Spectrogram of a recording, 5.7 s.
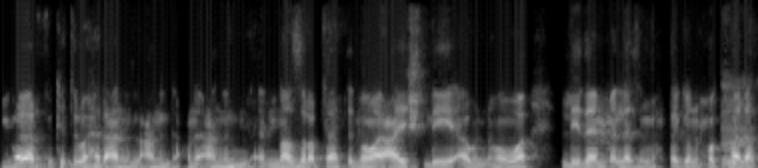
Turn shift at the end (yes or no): yes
